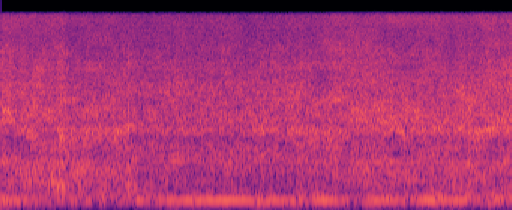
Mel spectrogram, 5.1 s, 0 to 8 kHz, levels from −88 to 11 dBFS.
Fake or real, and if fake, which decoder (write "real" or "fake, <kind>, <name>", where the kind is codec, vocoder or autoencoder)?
fake, codec, SNAC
